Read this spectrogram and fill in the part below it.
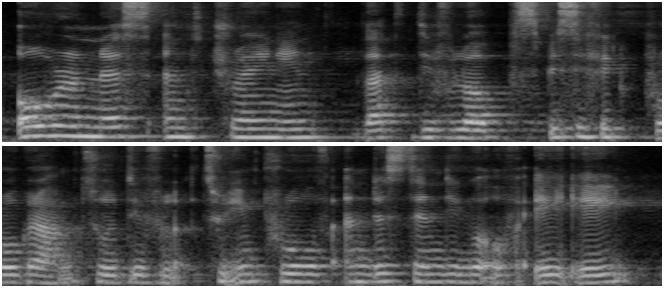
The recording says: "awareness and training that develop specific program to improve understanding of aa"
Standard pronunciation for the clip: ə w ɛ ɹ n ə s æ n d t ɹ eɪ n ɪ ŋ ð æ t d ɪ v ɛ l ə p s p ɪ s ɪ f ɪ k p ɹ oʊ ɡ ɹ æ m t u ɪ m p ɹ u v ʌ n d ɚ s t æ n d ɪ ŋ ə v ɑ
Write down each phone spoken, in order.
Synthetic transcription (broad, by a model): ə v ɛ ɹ n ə s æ n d t ɹ eɪ n ɪ ŋ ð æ t d ɪ v ɛ l ə p s p ɪ s ɪ f ɪ k p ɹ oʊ ɡ ɹ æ m t u ɪ m p ɹ u v ʌ n d ɚ s t æ n d ɪ ŋ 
